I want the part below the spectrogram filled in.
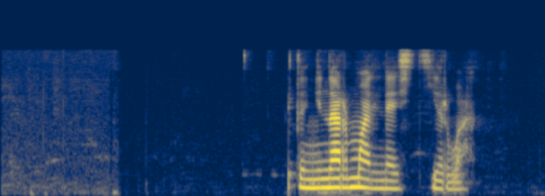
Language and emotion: Russian, angry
